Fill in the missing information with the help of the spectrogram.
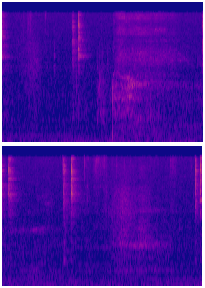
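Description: Near silence with a few faint, irregularly spaced computer mouse clicks.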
